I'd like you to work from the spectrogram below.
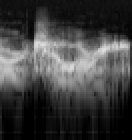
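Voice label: "artillery", English, USA; DCS; Allied Flight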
